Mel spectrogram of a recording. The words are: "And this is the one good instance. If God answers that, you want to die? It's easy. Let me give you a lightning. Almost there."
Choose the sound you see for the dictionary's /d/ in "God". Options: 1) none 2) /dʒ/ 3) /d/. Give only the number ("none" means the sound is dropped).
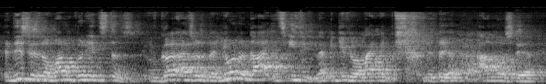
1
